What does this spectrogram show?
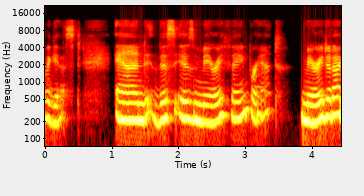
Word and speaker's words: Mary Fain Brandt: today I have a guest and this is Mary Fain Brandt Mary did I pronounce that correctly you did good job thank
